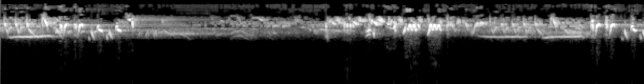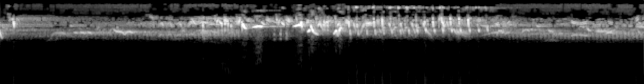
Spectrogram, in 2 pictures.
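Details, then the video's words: Birds singing together in a dense, overlapping chorus of rapid high chirps, trills and twittering notes, swelling in bursts around the first, sixth and ninth seconds with only brief dips between. "birds singing"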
